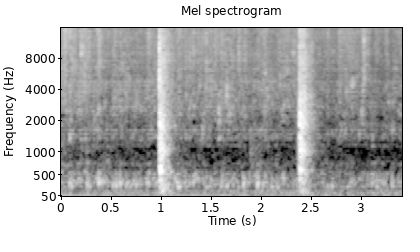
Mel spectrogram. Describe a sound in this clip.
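A knife chops through chicken bone with sharp knocks.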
